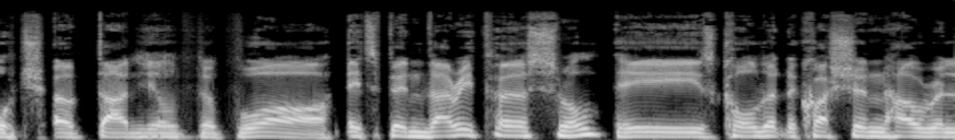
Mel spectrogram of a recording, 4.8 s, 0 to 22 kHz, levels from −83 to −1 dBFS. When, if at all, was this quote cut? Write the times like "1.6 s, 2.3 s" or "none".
1.7 s, 3.0 s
